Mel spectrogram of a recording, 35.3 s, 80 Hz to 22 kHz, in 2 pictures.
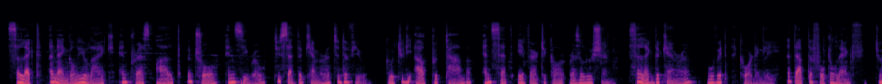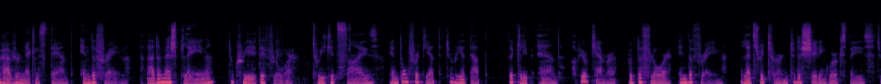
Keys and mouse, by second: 0.0 middle click, 0.3 shift+middle click, 4.8 ctrl+alt+KP_0, 9.6-11.0 drag, 11.4-12.4 drag, 14.0 g, 14.6 g, 16.1 click, 17.4 g, 20.3-21.4 drag, 22.1 F2, 23.1 shift+o, 23.8-24.9 drag, 29.5 click.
